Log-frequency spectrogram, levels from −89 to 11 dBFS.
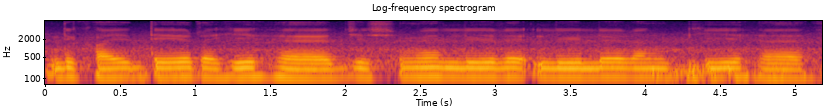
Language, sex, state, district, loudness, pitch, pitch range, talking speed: Hindi, male, Uttar Pradesh, Shamli, -11 LUFS, 115 Hz, 110-115 Hz, 115 wpm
